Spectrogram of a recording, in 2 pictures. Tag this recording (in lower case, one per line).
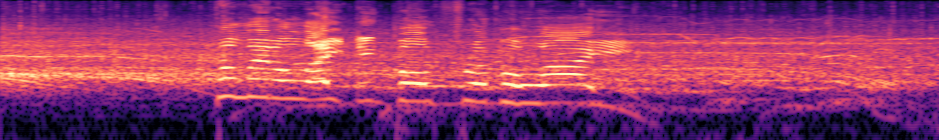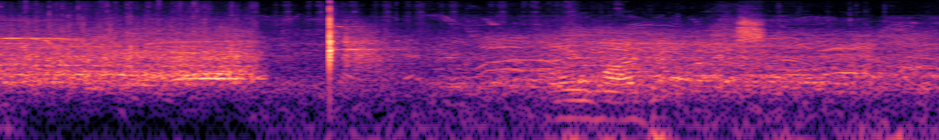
run
speech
